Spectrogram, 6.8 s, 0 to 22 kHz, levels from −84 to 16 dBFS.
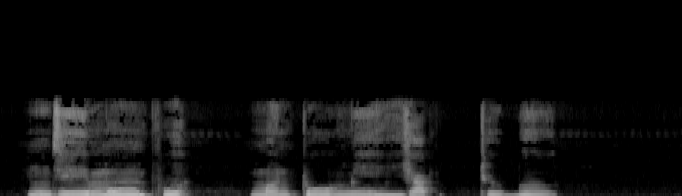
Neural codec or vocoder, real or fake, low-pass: none; real; 10.8 kHz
